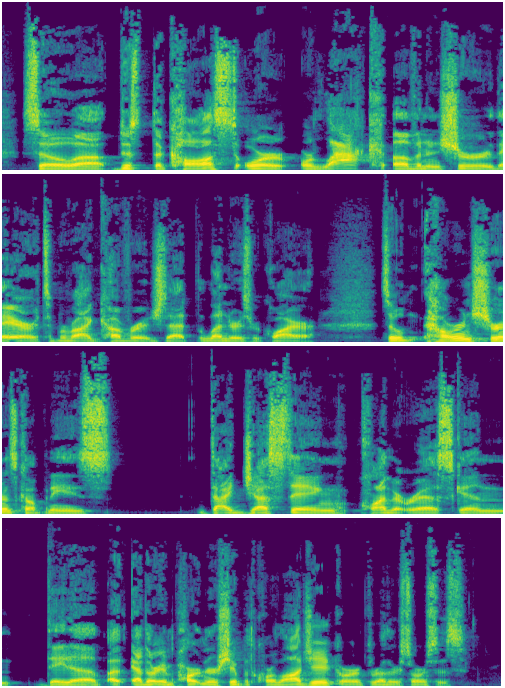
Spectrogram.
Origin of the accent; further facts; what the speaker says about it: Florida, United States; now in Dallas, United States; I grew up in Florida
